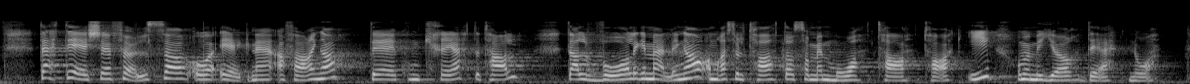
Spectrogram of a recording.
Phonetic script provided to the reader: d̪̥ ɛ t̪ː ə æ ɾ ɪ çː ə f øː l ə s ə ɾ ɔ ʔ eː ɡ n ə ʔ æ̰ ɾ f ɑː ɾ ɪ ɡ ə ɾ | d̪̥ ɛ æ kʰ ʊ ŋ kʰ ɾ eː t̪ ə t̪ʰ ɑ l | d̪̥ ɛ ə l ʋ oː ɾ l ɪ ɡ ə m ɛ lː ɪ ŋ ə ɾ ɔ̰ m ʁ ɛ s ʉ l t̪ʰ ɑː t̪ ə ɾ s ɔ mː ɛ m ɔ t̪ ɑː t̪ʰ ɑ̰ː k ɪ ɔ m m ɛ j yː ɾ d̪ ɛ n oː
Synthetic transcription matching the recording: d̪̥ ɛ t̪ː ə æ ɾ ɪ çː ə f øː l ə s ə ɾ ɔ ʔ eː ɡ n ə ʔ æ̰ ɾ f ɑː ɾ ɪ ŋ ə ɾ | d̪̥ ɛ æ kʰ ʊ ŋ kʰ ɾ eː t̪ ə t̪ʰ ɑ l | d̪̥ ɛ ɑ l ʋ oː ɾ l ɪ ɡ ə m ɛ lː ɪ ŋ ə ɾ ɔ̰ m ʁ ɛ s ʉ l t̪ʰ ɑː t̪ ə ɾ s ɔ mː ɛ m ɔ t̪ʰ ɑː t̪ʰ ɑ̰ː k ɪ ɔ m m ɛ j øː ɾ d̪ ɛ n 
